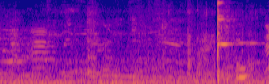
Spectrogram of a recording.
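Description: A metal youth baseball bat striking the pitched ball: one sharp ping about one and a half seconds in, with a brief ring after it. This is the hit that puts the ball in play. Faint spectator chatter runs underneath.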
